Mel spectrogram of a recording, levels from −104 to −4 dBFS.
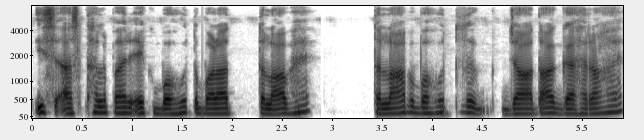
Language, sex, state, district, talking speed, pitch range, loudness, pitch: Hindi, male, Bihar, Gaya, 130 wpm, 130-155 Hz, -16 LUFS, 135 Hz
